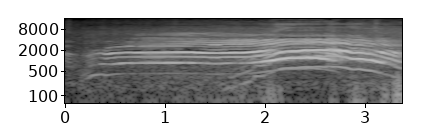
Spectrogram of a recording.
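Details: One of two lynx yelling at each other in a fight, recorded in Ontario east of Canora, gives a long, wavering yowl that rises and bends in pitch, like an exaggerated cat wail.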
